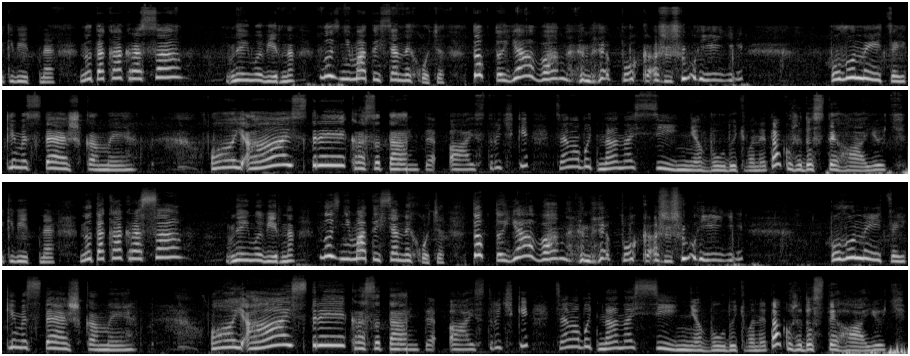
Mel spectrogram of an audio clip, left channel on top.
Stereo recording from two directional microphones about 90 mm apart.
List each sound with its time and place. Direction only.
0.0 s speech: 25° right (ahead or behind); by 7.0 s centre (ahead or behind)
7.0 s speech: 35° right (ahead or behind)
8.3 s speech: 5° left (ahead or behind)
9.9 s a sound: 15° right (ahead or behind)
11.5 s speech: 5° right (ahead or behind)
13.2 s speech: 10° right (ahead or behind)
